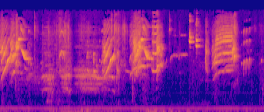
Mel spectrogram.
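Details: Male canary singing during mating: rich, fast warbling with rising and falling whistled phrases, buzzy trills and bright chirps in bursts, over a steady low electrical hum.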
